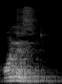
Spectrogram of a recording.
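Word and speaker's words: honest: এই যে এইচ এর সাউন্ডটা আসছে না, সরাসরি ভাওয়েল সাউন্ড চলে আসছে, এইচ এর সাউন্ড যে হ সেটা আসছে না, কি আসছে? অনেস্ট।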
